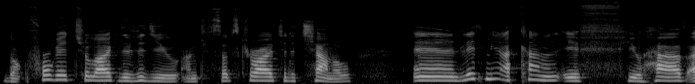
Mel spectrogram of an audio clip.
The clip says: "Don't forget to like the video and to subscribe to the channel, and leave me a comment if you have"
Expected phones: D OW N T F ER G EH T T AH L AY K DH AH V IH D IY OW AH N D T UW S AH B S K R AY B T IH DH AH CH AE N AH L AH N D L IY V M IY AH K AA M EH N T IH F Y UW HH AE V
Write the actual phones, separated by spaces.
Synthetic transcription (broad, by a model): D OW N T F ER G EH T T AH L AY K DH AH V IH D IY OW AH N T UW S AH B S K R AY B T IH DH AH CH AE N AH L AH N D L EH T M IY AH K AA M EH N IH F Y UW HH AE V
